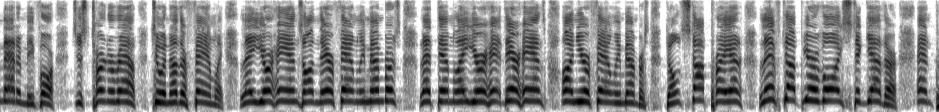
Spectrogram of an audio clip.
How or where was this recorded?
large echoing room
